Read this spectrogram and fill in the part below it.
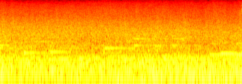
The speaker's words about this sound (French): Je n'aurais pas pu trouver meilleur événement pour m'adresser à toi. Le vent, la tempête, la sommation de notre propre précarité.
